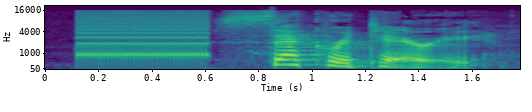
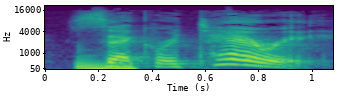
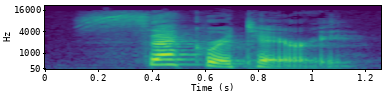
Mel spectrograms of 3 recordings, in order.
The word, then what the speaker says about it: secretary: This is my favorite pronunciation. Now, what about this? Secretary. Secretary. Not secretary. Secretary.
